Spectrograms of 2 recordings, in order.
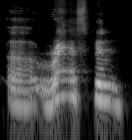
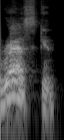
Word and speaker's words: Raskin: Did you know that Representative Raspin, is that how you say his name? Raskin. See, keep saying Raspin.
